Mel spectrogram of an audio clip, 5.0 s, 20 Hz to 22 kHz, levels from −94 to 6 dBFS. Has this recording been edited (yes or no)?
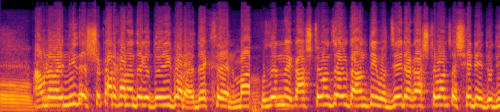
yes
